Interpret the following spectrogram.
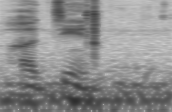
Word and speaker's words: один: The second letter, which looks like a house, is the letter D. The backwards N is pronounced E, and the letter that looks like a capital H is the N.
